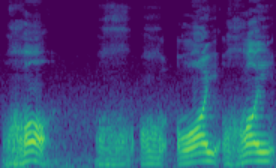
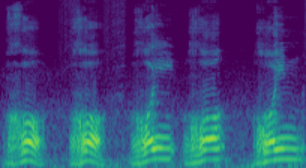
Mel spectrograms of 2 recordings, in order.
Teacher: Ha tengah-tengah. Ghain dia naik atas sikit daripada ha.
